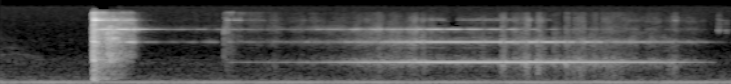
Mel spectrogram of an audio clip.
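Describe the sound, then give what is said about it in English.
A single bell, the first of two bells being compared, is struck once with a sharp metallic ping, then a clear ringing tone lingers and slowly shimmers for several seconds, moderately loud over a low steady hum. “Let's hear bell number one.”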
